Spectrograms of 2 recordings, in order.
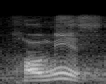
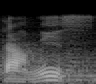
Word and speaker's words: Kamis: Khomis, kho, tapi jadi ka, kamis, bukan khomis ya kan.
